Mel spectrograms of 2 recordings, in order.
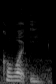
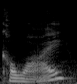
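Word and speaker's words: Kauaʻi: Is it Kauai or Kauai? His response was, both are correct. If you say Kauai, then it means an abundance. If you say Kauai, it means to wear around the neck.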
